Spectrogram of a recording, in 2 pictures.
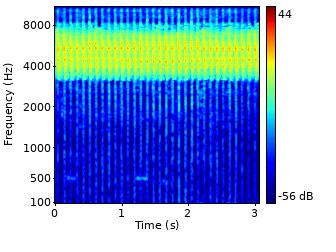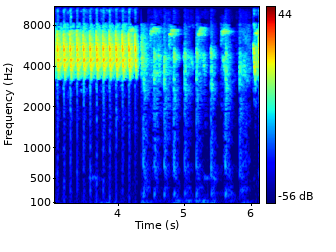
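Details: White-eye singing ngebren, a recording meant to train birds and prompt silent ones to sing again: a steady high rattle of rapid buzzy pulses for four seconds, then scattered sharp chirps before the trill resumes.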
